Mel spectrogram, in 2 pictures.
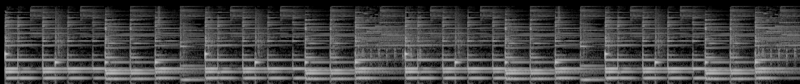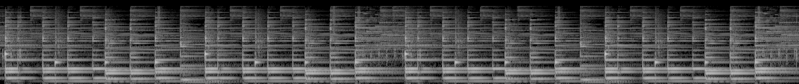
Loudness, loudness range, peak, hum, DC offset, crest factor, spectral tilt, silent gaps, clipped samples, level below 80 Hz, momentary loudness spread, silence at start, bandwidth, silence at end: -20 LUFS; 1 LU; -2 dBFS; none; under 0.1%; 18 dB; -2 dB/octave; none; under 0.1%; -56 dBFS; 3 LU; 0.05 s; 16.5 kHz; 0 s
